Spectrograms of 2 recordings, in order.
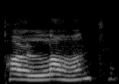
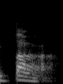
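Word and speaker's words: parlent: Okay, then ENT is for third person plural, even though it's not pronounced any different than third person singular. So we don't say parlant, we say parle.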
